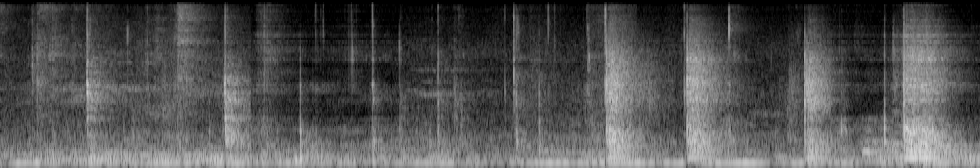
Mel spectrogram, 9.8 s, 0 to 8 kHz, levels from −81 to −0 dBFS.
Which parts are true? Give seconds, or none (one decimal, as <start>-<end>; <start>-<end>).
0.0-2.5; 4.0-8.3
